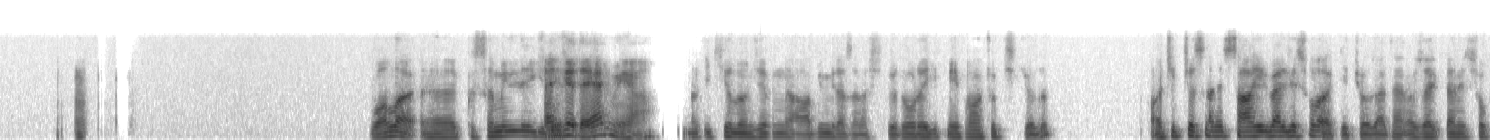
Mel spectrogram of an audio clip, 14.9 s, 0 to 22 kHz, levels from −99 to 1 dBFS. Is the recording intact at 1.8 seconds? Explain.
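Yes, the speech at 1.8 seconds is intact, with only the ordinary effect of the call path, whose Opus coding at 20 kbps limits the sound to nothing above 8 kHz.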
